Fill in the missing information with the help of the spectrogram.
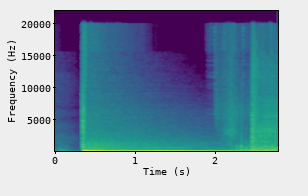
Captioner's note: audio hit; intense music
